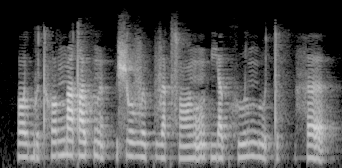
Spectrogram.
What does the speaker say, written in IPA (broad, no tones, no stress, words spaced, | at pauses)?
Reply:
ɔlɡʊtxɔ ŋ͡mutˤəxʷə̃ | ɕovəkʷvɘɡ sˤõ | jakʷxulŋut | hɐ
